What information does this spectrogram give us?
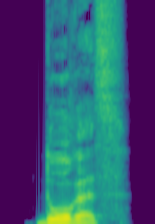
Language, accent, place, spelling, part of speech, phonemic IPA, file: German, Germany, Berlin, Doris, proper noun, /ˈdoːʁɪs/, De-Doris.ogg
- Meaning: a female given name from English, popular in the mid-twentieth century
